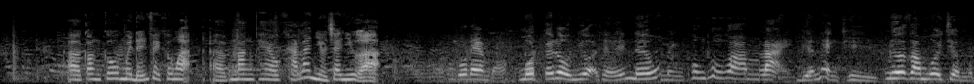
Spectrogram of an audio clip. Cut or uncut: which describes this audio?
cut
